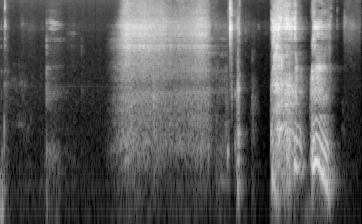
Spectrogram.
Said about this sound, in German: Ja, da muss ich mich erstmal räuspern.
